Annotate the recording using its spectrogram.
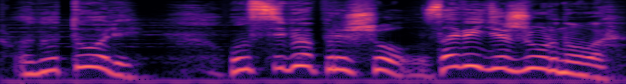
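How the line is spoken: Overjoyed shout. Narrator (Russian): закричал необыкновенно радостным голосом

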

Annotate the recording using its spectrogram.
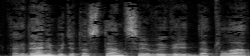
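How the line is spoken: Thinking aloud. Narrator (Russian): подумал вслух Артем

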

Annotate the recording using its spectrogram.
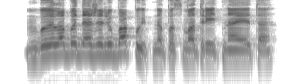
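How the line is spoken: Amused snort. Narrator (Russian): хмыкнул куратор

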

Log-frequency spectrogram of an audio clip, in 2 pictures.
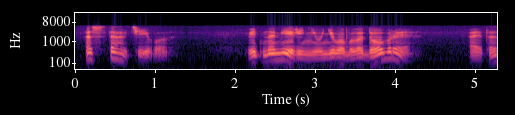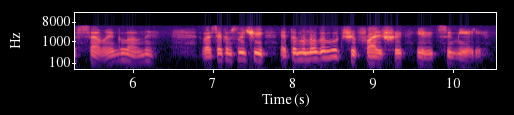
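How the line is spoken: Gentle singsong female voice. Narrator (Russian): изгнанница сказала нежным певучим голоском

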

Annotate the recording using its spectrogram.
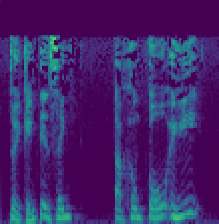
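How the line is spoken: Hurried, loud cry. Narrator (Vietnamese): Đồng Khánh Vân vội vàng cao giọng kêu lên

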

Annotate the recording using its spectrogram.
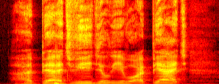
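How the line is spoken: Exclaimed. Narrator (Russian): воскликнул он

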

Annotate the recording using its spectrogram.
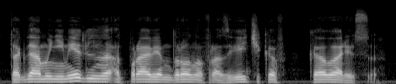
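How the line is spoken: Plain. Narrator (Russian): сказал Гаррет

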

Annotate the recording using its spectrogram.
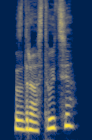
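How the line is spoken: Ringing clear voice. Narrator (Russian): звонким голосом проговорила Юля

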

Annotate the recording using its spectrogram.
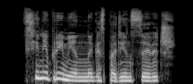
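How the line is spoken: Giggle. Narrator (Russian): хихикнула она

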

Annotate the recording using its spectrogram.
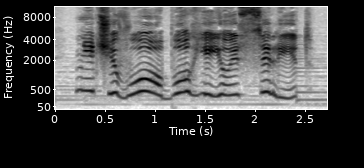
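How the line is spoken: Half-joking shout. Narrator (Russian): То ли серьезно, то ли шутя, выкрикнул Петя

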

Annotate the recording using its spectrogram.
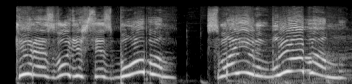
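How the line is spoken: Shrieking. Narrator (Russian): завопила

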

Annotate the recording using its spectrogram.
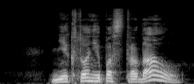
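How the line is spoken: Roaring. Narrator (Russian): взревел Полторак

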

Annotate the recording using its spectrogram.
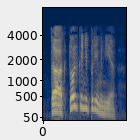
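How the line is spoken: Stern. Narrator (Russian): строго сказала Клава

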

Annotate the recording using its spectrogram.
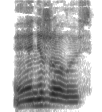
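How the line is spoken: Snapping back. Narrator (Russian): огрызнулся он

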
